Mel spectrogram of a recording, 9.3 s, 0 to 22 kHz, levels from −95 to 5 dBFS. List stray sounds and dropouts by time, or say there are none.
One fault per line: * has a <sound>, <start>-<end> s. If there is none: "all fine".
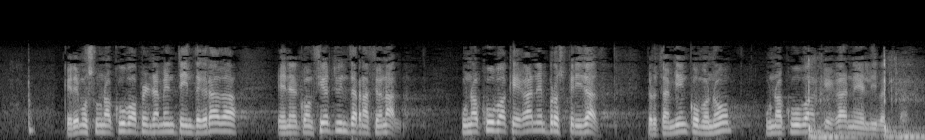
* has a laugh, 0.1-0.4 s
